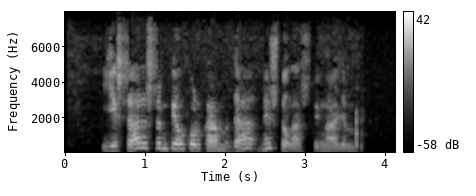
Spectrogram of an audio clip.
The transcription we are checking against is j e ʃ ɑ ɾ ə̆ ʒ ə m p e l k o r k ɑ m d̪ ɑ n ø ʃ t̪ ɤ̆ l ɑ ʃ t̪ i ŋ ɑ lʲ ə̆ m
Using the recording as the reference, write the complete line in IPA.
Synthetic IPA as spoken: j e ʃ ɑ ɾ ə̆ ʃ ə m p e l k o r k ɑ m d̪ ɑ n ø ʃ t̪ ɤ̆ l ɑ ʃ t̪ y ŋ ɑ lʲ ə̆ m

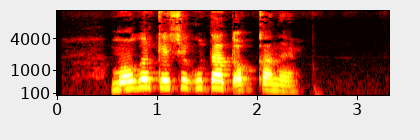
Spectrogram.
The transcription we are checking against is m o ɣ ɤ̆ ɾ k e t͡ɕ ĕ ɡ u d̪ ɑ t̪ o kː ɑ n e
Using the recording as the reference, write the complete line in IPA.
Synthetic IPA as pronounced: m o ɣ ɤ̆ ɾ k e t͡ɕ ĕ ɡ u t̪ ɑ t̪ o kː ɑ n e

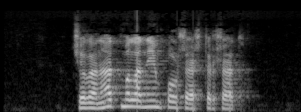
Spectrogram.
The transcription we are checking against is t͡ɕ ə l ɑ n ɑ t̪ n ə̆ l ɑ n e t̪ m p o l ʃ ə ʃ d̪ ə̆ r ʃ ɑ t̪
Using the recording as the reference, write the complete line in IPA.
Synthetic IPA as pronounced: t͡ɕ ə l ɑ n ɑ t̪ m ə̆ l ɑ n e m p o l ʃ ɑ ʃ t̪ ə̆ r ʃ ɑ t̪

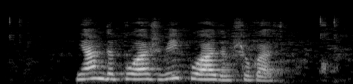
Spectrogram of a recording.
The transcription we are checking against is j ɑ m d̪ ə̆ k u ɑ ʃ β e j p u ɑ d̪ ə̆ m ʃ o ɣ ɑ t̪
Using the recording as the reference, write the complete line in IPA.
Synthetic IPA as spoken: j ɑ m d̪ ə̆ p u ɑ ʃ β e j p u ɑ d̪ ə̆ m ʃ o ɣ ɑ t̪

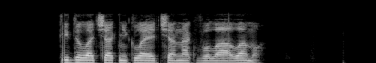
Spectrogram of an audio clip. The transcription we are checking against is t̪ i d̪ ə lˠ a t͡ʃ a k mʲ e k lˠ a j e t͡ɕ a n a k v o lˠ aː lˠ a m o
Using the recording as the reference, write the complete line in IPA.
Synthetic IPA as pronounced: t̪ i d̪ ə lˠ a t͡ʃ a k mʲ i k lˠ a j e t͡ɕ a n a k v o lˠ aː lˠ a m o

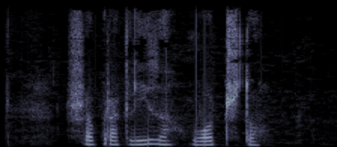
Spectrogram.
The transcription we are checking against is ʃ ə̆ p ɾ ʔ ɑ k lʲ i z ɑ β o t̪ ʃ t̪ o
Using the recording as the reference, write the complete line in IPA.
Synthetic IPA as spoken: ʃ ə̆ p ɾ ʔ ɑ k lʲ i z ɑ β o t̪ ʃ t̪ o

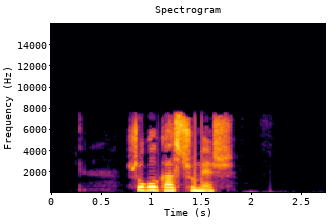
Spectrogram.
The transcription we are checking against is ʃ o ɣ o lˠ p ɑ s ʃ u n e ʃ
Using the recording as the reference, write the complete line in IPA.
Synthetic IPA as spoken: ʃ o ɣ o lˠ k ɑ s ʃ u m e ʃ

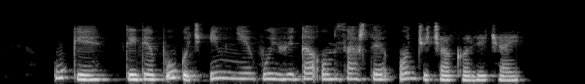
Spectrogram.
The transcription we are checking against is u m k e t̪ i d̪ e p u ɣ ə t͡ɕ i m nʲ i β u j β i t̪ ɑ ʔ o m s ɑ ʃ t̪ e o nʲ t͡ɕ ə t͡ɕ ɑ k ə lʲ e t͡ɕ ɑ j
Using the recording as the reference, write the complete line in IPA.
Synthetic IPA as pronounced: u k e t̪ i d̪ e p u ɣ ə t͡ɕ i m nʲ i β u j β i t̪ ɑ ʔ o m s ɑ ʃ t̪ e o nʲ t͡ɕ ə t͡ɕ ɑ k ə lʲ e t͡ɕ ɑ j

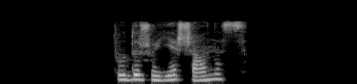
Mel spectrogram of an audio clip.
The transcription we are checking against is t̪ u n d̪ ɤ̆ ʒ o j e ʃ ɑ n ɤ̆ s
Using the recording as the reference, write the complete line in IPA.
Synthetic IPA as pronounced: t̪ u d̪ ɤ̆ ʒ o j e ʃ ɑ n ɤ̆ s

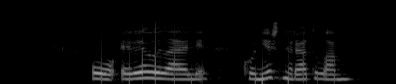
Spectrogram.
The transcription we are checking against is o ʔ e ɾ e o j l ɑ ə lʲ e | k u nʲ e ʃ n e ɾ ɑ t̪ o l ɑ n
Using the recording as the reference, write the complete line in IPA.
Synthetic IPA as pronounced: o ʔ e ɾ e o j l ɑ ə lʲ e | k o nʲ e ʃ n e ɾ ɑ t̪ u l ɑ m

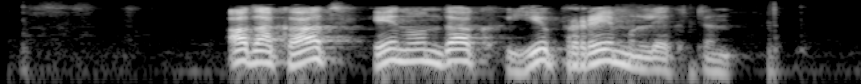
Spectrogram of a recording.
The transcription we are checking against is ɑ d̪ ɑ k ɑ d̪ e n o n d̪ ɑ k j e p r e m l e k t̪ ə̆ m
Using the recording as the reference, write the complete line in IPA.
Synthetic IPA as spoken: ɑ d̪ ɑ k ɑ t̪ e n o n d̪ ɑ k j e p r e m l e k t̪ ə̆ n

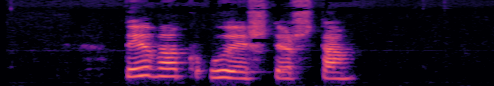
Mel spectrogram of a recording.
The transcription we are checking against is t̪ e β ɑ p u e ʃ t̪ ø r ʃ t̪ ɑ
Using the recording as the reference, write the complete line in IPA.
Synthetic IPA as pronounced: t̪ e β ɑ k u e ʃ t̪ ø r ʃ t̪ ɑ

